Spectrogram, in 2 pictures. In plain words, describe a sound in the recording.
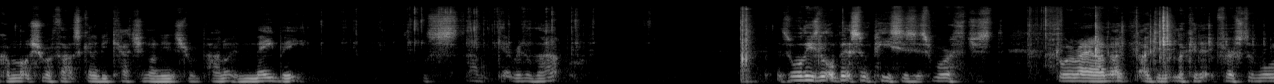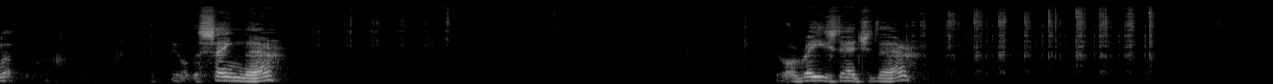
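A small metal tool scrapes and picks at hard plastic.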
